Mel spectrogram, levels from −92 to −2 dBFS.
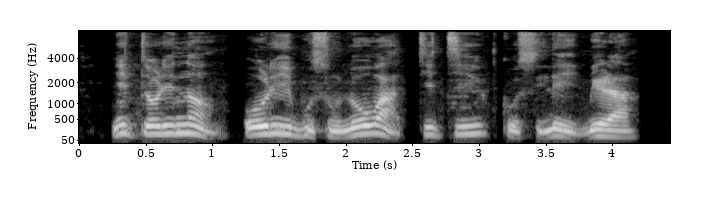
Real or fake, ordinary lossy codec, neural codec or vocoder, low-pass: real; none; none; none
